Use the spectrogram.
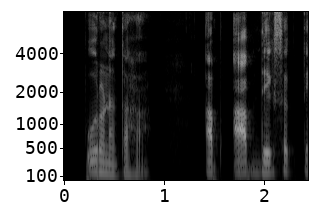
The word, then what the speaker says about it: पूर्णतः: ऐसे ही पूर्णतः शब्द में जो चिन्ह लगे हुए हैं इसको विसर्ग कहेंगे, और इसका उच्चारण भी आधे ह की तरह किया जाता है जैसे कि पूर्णतः।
